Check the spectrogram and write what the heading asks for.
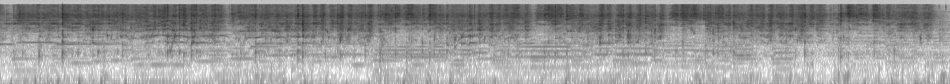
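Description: Wire whisk rapidly beating a small amount of thin oil-and-ponzu dressing in a stainless steel bowl, a fast, continuous scraping and ticking of the wires against the metal.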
